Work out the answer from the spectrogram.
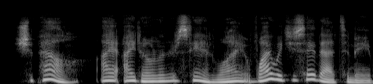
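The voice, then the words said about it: Imitates a TV character's voice. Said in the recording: “your impersonation of Daniel Hardman ... it's giving Lil from Survivor Pearl Islands ... the Daniel Hardman accent”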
